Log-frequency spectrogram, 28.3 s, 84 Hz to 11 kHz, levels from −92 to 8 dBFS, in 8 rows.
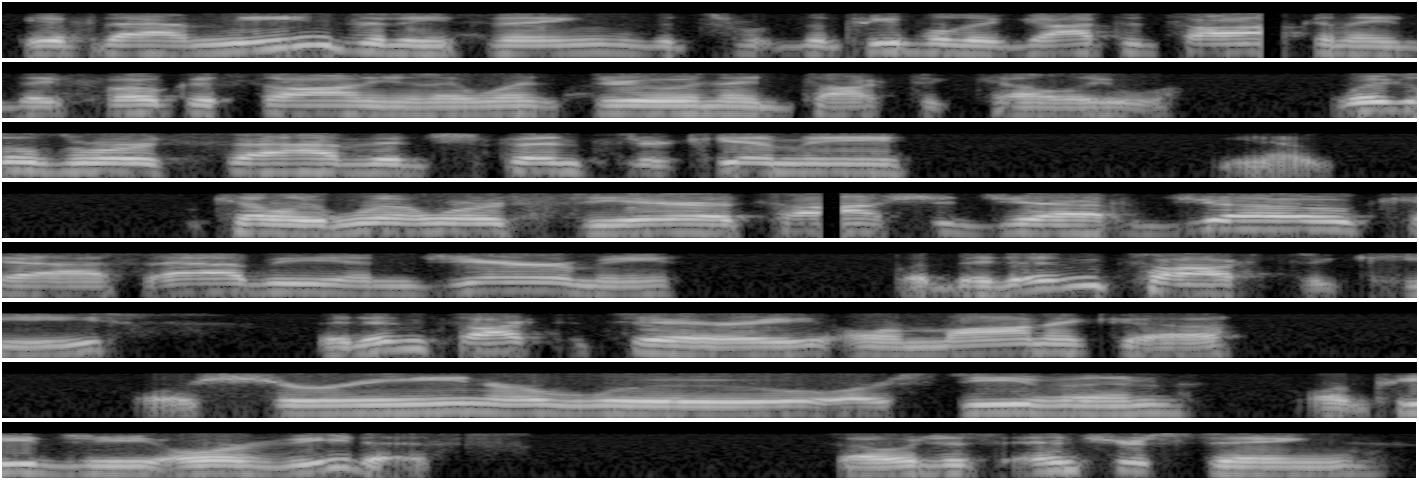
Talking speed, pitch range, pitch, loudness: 155 wpm, 125-150 Hz, 135 Hz, -23 LUFS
